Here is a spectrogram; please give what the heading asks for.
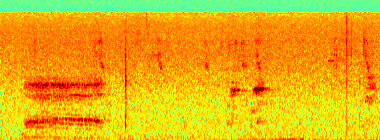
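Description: A sheep gives a long, wavering bleat, followed by fainter, shorter bleats in the background.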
